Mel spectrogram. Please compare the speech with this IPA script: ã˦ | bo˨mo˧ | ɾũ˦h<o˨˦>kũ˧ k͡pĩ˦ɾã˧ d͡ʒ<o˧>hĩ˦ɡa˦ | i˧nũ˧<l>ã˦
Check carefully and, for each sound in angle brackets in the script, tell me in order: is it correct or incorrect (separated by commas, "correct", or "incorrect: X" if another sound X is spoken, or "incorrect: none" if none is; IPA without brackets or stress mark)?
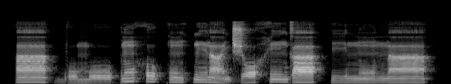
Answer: incorrect: o˦˨, incorrect: ɔ˧, incorrect: n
